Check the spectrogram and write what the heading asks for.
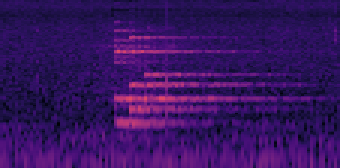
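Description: A single chime about three-quarters of a second in: several tones at once that start together and ring on, slowly fading.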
